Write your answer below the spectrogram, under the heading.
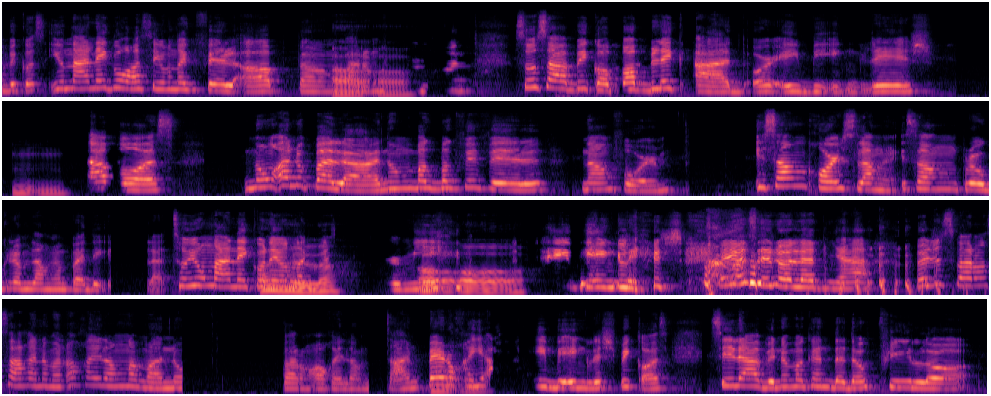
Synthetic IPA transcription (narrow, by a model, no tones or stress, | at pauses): abɪkosjʊŋnaːnɐjko̞kɐsɛjʊŋnɐɡ̚fɪlʔɐp̚nɐŋppaːɾɐŋɐonsosaːbɪko̞pablɪkʔad̪ʔoɹʔejbiʔiŋɡlɪʃ | t̪aːpo̞s | nʊŋʔɐnopɐlanʊŋmɐɡ̚mɐɡ̚fifɪl | nɐŋfoɹm | ʔɪsaŋkoɹslɐŋʔɪsɐŋpɾoɡɾɐmlɐŋjʊŋpwɛːd̪ɪŋʔɪnuːlɐ̰t̪̚sojʊŋnaːnɐjkonɐjoŋnɐɡdɛ | ɛɹmi | ʔbɪʔiŋɡlɪʃkɐjosɪnuːlɐt̪̚ɲapɛd͡ʒɐspaːɾɐŋsɐʔaːkɪnːɐmanʔoːkɛjlɐŋnɐmanːʊŋ | paːɾɐŋʔo̞ːkɛjlɐŋd̪ɐŋsaːkɛnpɛːɾo̞kɐjaʔɐkɐŋʔebɪʔɪŋɡlɪʃbɪkosːɪnaːbɪnɐmɐɡɐnd̪ad̪ɐwpɾiːlo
